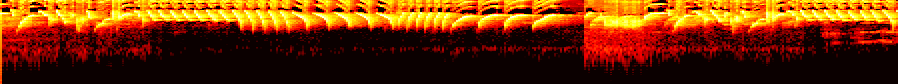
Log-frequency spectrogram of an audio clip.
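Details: Black-throated canary filler song for coaxing canaries to sing: long unbroken cascade of rapid descending sweeps and dense trills, a brief pause, then a buzzy rattle and renewed high chattering phrases.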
